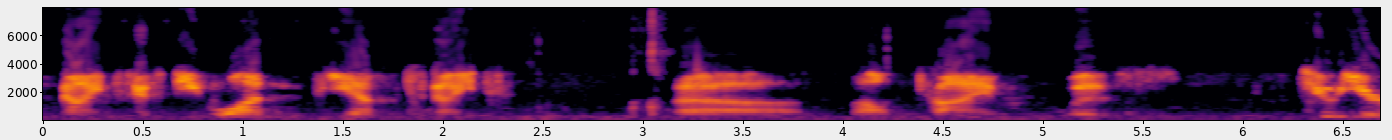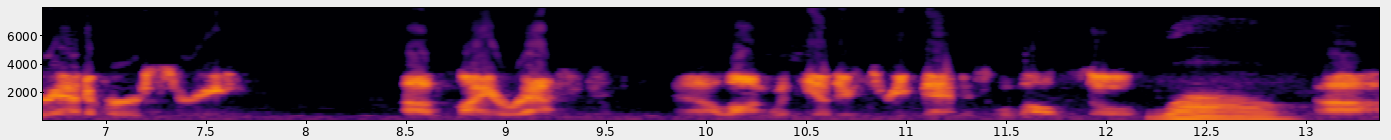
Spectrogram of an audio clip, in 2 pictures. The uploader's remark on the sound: joins us on the phone from the remand centre in Lethbridge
